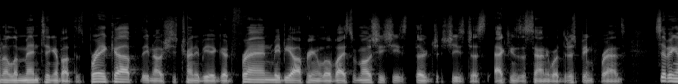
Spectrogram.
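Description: From 1.88 s to 5.87 s, periodic USB or driver dropouts recur every 1.99 s, roughly three times. Each time something stalls the USB bus or audio driver, around 10 ms of speech is skipped outright, leaving a small regular tick or pop in the signal.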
